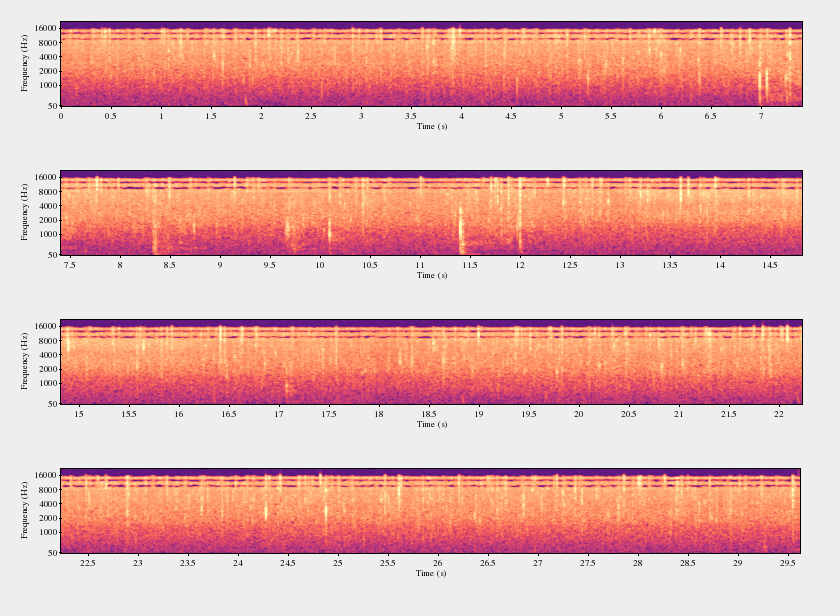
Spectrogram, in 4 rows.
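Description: Steady rain falling, a continuous hiss of pattering drops, with a few louder individual drops between about 7 and 12 seconds in.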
